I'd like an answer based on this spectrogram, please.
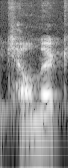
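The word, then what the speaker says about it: Kelenic: And I found myself, I actually drafted Kelnick, and I know it looks like Kelnick. I believe it's actually Kelnick, even though it looks like it should be 3 syllables.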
